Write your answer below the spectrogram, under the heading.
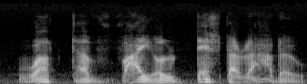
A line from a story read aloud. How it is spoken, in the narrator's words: snarled Judge Pepper, gnashing his false teeth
